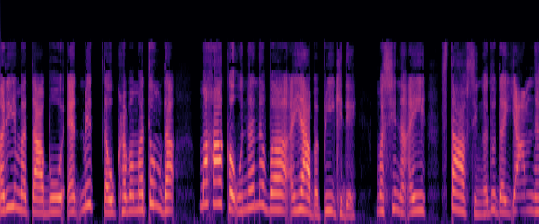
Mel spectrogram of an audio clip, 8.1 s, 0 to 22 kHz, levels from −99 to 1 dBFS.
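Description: From start to finish the speech sounds dull and smeared, with nothing above 9.8 kHz and a warbling, fizzy edge on sibilants. That's likely AAC compression at a low bitrate, something like 32 kbps, where the encoder drops the top end and starves quieter bands.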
